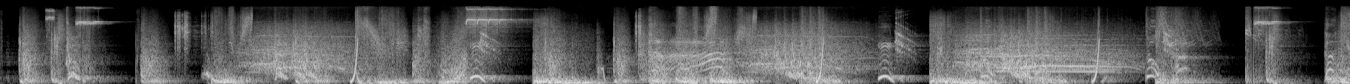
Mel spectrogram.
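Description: Video game fighters land sharp hits and whooshing attacks.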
